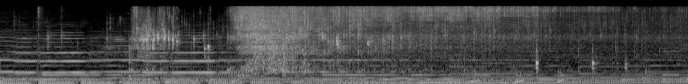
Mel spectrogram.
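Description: Hot oil sizzling in a clay pot as green chillies and chopped onions go in: a loud hiss starts about two seconds in and slowly dies down. Soft background music runs underneath.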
